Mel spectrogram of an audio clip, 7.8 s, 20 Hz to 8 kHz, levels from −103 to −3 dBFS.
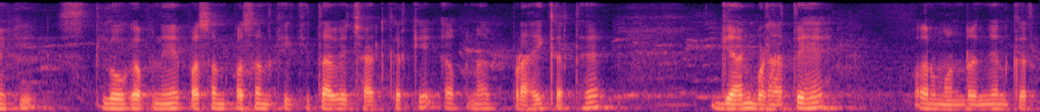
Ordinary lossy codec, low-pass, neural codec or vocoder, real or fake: none; 7.2 kHz; vocoder, 44.1 kHz, 128 mel bands every 512 samples, BigVGAN v2; fake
